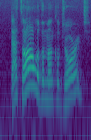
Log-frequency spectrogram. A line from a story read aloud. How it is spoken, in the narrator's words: He waved a cheery greeting and called out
